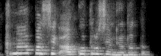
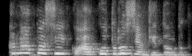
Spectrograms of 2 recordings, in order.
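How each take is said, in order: First: The same complaint, fast and high, with a laugh through it; laughing whine. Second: A high, loud, complaining whine; aggrieved whine. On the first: The preacher repeats the believer's complaint, fast and high, laughing as she says it. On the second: The preacher mimics a believer complaining about always being the one corrected, with a high, loud whine. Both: Retold or imitated. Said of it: "Dan jangan seperti gini".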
